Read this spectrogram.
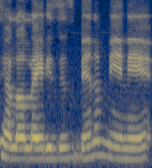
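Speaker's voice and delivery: usual speaking voice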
